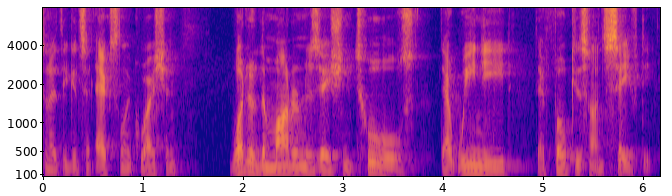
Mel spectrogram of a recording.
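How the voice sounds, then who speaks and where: A man testifying as a witness at a hearing, explaining his points formally but unscripted, in a measured, courteous way. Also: lowish voice. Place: committee hearing room.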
